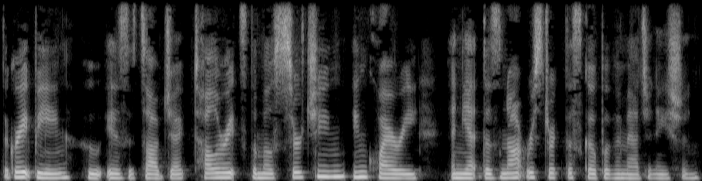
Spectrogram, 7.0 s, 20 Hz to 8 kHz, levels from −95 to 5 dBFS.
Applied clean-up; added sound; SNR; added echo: none; none; none; none.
